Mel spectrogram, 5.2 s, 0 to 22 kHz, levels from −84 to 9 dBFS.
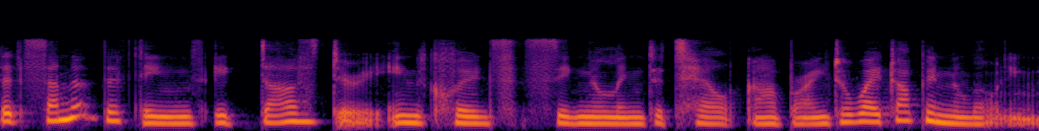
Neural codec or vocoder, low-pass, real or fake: codec, 16 kHz, 1 kbps, FunCodec, trained on LibriTTS, 50 frames a second; 7.2 kHz; fake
